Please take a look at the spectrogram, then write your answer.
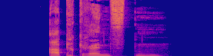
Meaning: inflection of abgrenzen: 1. first/third-person plural dependent preterite 2. first/third-person plural dependent subjunctive II
- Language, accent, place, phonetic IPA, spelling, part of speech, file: German, Germany, Berlin, [ˈapˌɡʁɛnt͡stn̩], abgrenzten, verb, De-abgrenzten.ogg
